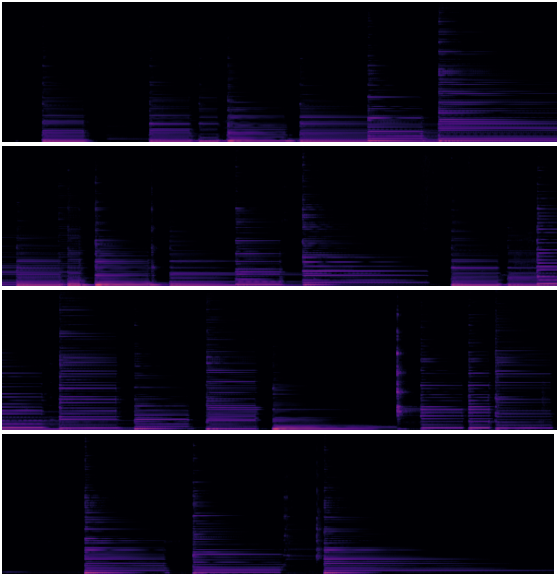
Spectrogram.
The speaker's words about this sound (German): Ich muss kurz Gitarre stimmen. Aber ah, man hört sie, glaube ich mal.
